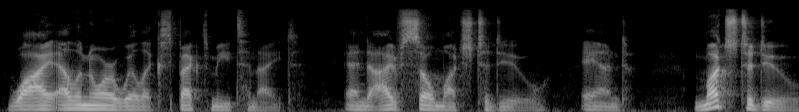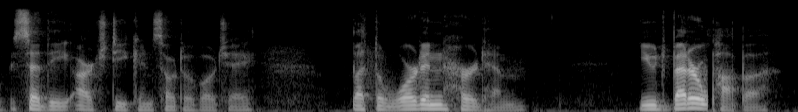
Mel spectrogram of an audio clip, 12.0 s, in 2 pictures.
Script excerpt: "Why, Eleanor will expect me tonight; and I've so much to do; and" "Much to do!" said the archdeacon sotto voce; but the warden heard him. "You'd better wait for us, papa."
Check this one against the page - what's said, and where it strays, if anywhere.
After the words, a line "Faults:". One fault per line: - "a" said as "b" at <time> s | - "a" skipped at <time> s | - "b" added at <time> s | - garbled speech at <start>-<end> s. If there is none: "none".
"Why, Eleanor will expect me tonight; and I've so much to do; and" "Much to do!" said the archdeacon sotto voce; but the warden heard him. "You'd better papa."
Faults:
- "wait for us" skipped at 11.3 s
